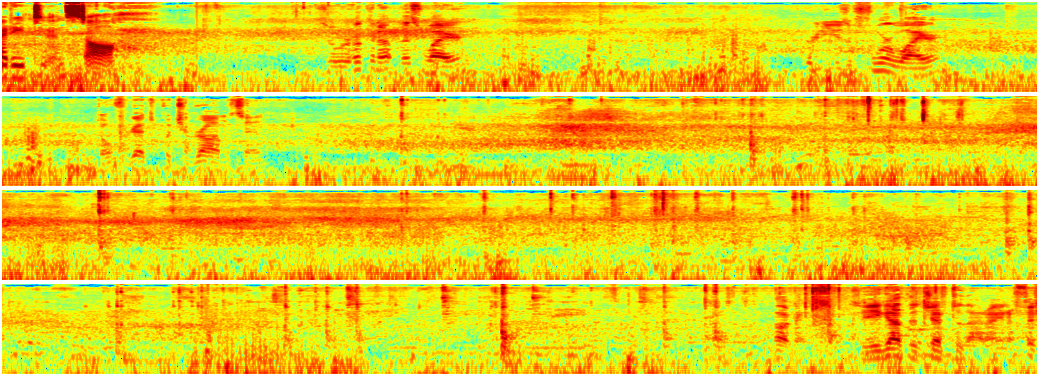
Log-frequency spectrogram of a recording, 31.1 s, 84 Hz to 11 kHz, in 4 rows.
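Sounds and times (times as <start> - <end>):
low uneven rumble: 0.0 - 31.0.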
